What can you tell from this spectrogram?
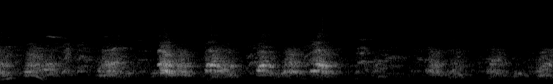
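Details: Several shelter dogs in their kennel give bursts of loud, rough barks. The barks cluster in a strong run around the middle, then fade to softer, spaced yaps.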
